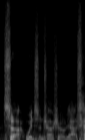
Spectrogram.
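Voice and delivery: low, slow, mumbled statesman voice; soft, deep, drawn-out impression; Winston Churchill. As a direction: play a ponderous old British leader introducing himself. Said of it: "Churchill, come on, come on, introduce yourself".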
